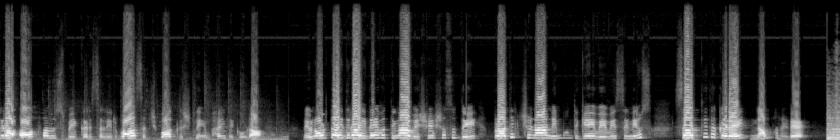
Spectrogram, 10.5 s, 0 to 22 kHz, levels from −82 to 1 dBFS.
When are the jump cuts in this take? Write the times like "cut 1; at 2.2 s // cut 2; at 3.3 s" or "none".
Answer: none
